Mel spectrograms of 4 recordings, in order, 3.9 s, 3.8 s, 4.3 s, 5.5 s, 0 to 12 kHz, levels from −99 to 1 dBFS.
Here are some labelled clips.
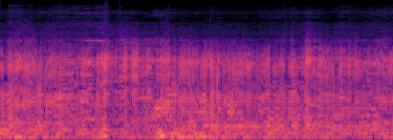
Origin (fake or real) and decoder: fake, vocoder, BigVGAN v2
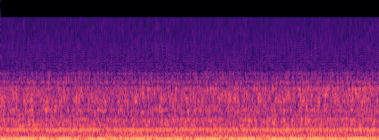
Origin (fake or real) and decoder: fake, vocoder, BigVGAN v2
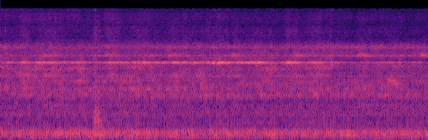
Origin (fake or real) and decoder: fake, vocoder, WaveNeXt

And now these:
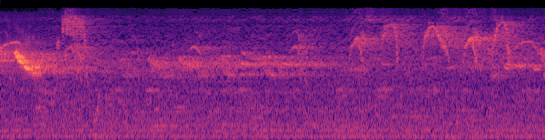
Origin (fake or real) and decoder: real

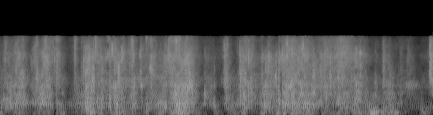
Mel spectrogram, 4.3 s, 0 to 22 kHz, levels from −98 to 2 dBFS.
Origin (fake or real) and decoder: fake, vocoder, Vocos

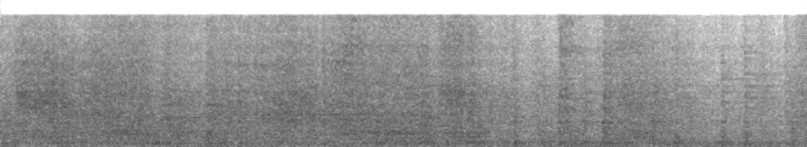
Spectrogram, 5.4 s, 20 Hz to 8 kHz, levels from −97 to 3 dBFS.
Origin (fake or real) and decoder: fake, vocoder, Vocos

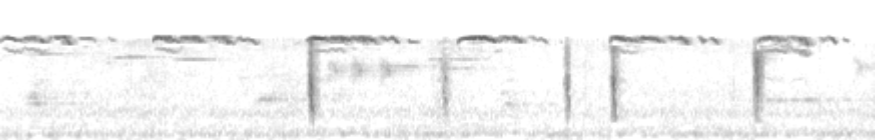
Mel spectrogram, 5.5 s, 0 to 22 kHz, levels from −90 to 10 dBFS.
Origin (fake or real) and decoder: real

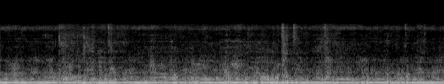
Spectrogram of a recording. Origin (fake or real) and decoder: fake, codec, SNAC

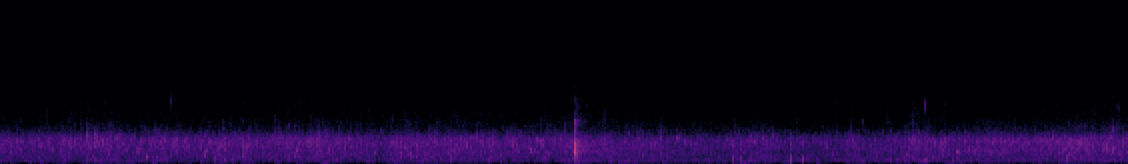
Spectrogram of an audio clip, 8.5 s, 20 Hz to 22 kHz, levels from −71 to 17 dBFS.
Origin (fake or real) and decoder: real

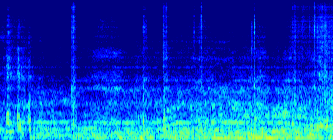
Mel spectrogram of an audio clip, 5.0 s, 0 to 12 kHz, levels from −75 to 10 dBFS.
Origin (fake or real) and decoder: fake, codec, SNAC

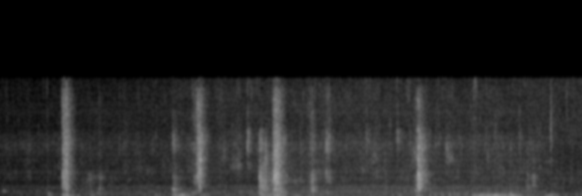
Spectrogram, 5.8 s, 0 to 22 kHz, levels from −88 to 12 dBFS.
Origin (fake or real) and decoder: real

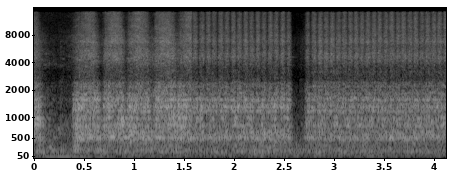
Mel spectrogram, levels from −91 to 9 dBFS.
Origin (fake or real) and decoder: fake, vocoder, BigVGAN v2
